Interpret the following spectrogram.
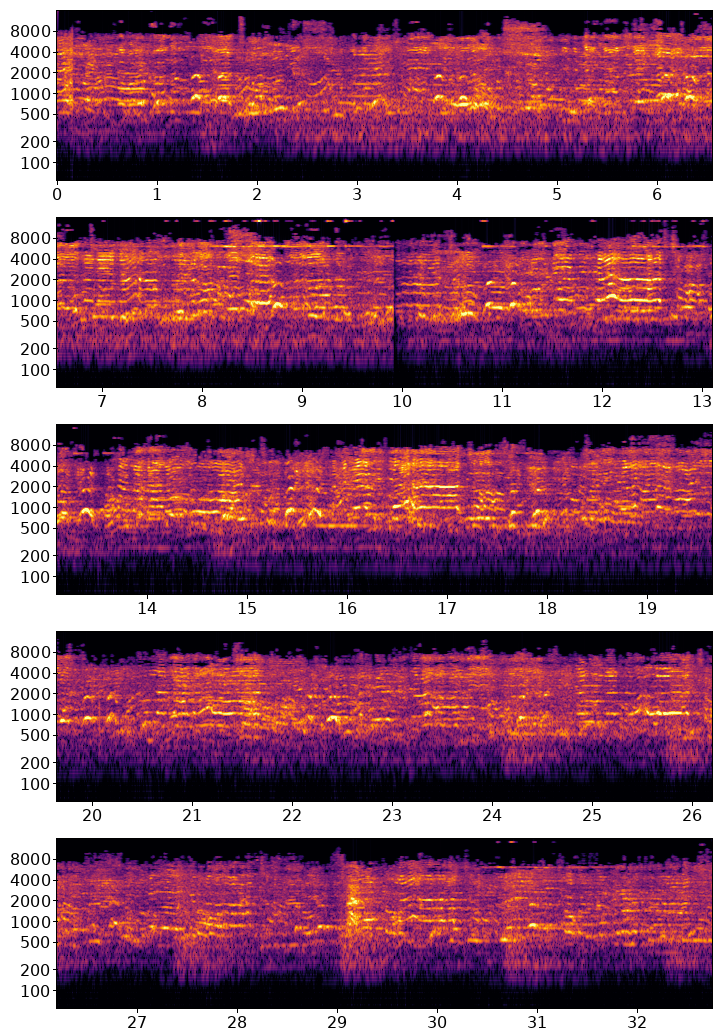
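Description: Crowd chatter: many people talking at once in a large hall, a continuous blur of overlapping voices with no single speaker standing out.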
